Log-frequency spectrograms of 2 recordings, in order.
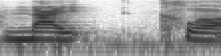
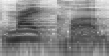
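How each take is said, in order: First: It is said as two separate words. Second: It is said as one single word. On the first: The speaker calls it wrong. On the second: The speaker calls it right. "It's like a one word"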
